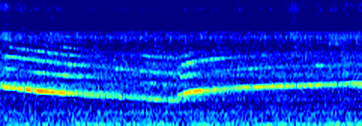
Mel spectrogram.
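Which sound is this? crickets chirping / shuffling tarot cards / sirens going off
sirens going off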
